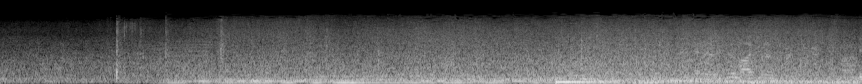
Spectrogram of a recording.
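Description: Wind and sea noise on the open water under a low, steady musical drone. The drone comes in about two seconds in and changes note about halfway through.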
